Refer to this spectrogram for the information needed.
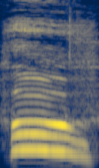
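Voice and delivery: sharp, high gasp of relief; high relieved whew. Real, not acted. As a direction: blow out the fright. Relief after the scare.

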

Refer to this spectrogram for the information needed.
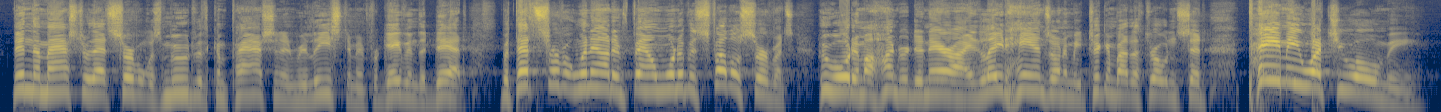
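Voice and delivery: loud, high dramatic scripture reading; full-force preaching. Acted. Pastor reading the parable to the church, loud and high. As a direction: thunder the parable out.

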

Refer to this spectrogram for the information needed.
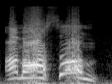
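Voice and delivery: loud, high mock boast; hammed-up triumphant holler; boastful shout. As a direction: yell it like a silly show-off.

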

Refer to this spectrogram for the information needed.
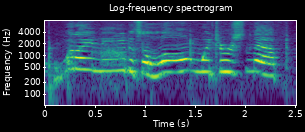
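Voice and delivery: high put-on tired mom voice; sniffly mom voice. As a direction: sigh it out as a worn-out mom. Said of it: "Mom sniffed".

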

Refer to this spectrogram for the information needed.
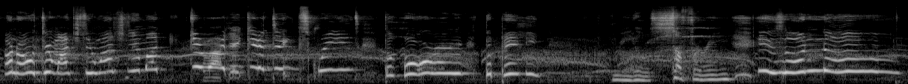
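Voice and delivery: high, loud wail of mock torment; melodramatic agony. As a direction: ham up the horror, stretching the last words. Overwhelmed by game's screams and horror.

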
